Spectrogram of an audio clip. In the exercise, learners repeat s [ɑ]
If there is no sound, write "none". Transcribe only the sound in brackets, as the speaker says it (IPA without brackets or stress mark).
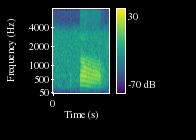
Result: ɑ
